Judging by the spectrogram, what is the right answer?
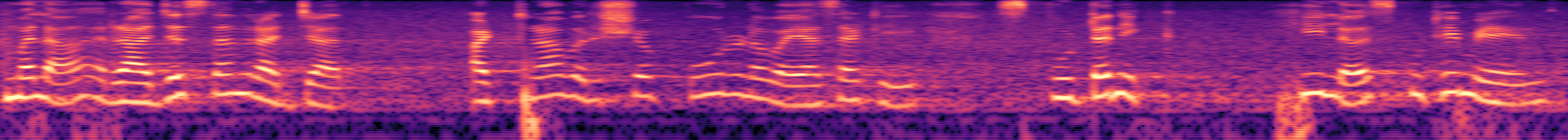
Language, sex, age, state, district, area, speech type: Marathi, female, 45-60, Maharashtra, Mumbai Suburban, urban, read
